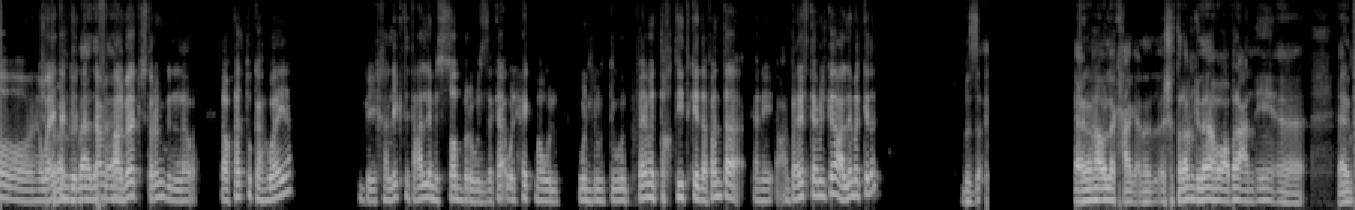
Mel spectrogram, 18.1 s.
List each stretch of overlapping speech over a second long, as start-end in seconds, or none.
0.5-1.8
